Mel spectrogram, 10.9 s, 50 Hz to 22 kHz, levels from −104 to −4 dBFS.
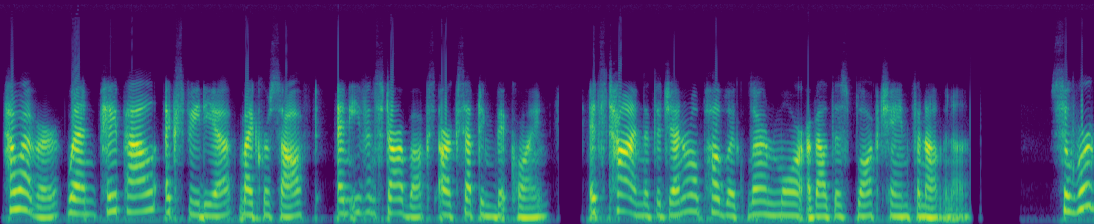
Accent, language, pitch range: American, English, 180-245 Hz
